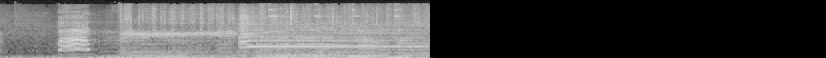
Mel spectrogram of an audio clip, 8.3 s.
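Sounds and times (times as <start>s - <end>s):
musical harmonies: 0.6s - 4.3s.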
